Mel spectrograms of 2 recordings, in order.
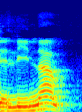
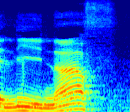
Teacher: Li nafsi salah kan, fa tak rapatkan bibir. Fa bibir bawah naik ke atas je. Li naf, keluarkan angin. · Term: fa ada angin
